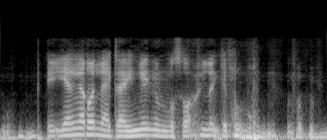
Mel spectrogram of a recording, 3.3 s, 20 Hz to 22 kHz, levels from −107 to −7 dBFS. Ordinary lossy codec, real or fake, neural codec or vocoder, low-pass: none; fake; codec, 16 kHz, 0.5 kbps, FreqCodec, larger model; 7.2 kHz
